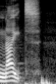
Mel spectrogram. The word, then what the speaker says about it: Knight: Identify each of the following words or phrases that contain a silent K when pronounced.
